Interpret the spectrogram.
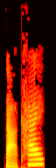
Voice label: "打开", Chinese; da kai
